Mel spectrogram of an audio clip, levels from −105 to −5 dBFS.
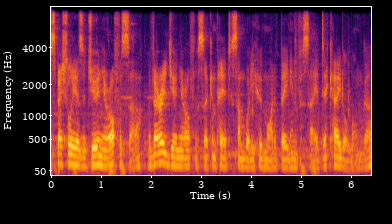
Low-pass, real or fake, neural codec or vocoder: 7.2 kHz; real; none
